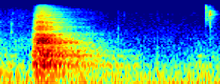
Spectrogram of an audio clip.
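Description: A person's single sigh: one breathy exhale about half a second long, starting about a third of a second in and fading out.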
